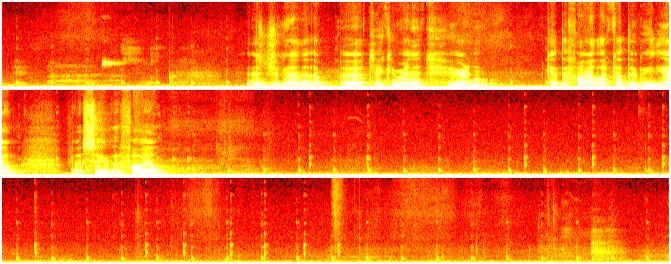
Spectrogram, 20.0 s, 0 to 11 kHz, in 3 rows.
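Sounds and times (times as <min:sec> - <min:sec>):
hazard light flasher ticking: 0:05.0 - 0:20.0.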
